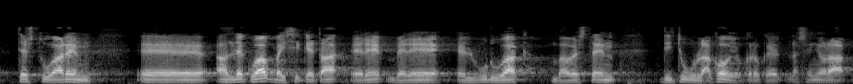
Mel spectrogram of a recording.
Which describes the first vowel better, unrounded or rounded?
unrounded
